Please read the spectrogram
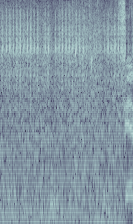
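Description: A boat engine hums steadily under a loud rush of wind and water.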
